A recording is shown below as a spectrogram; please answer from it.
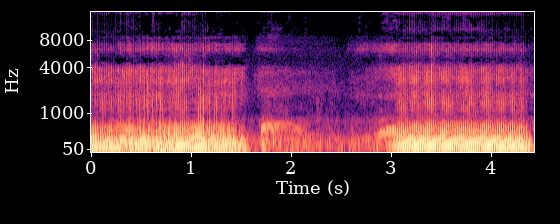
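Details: Capler, a dog crowned king of snoring, gives two long, heavy, buzzing snores of about one and a half seconds each, separated by a short quieter breath.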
